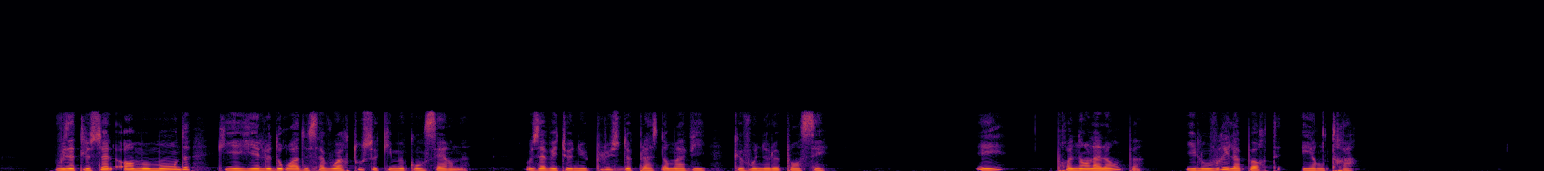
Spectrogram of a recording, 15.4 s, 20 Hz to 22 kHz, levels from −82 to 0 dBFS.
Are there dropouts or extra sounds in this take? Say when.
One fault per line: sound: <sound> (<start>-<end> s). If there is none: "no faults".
no faults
